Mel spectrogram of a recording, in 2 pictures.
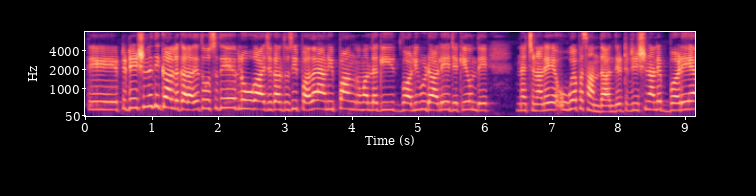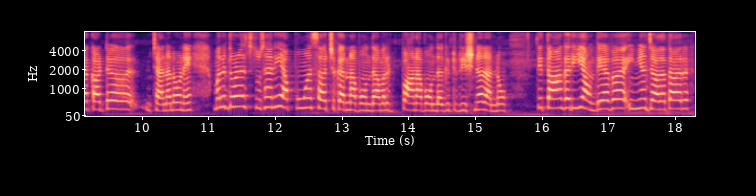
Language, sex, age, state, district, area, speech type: Dogri, female, 30-45, Jammu and Kashmir, Udhampur, urban, spontaneous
